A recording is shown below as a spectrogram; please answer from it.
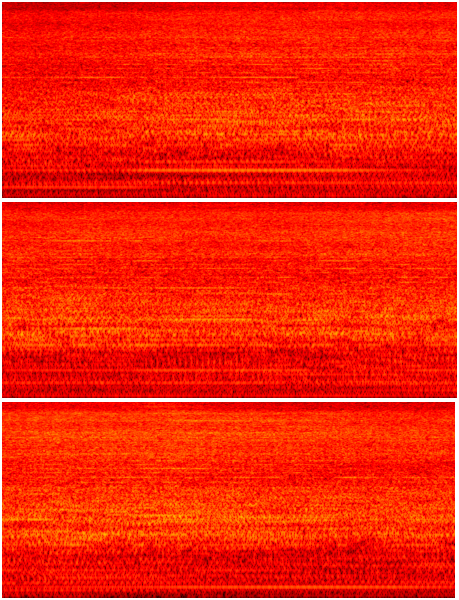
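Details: Diesel fire pump engine on its weekly half-hour test run, isolation valve closed, with a steady, even drone holding constant speed and no knocks or misses; running normally.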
